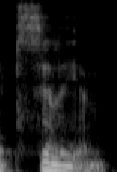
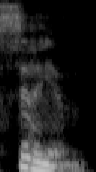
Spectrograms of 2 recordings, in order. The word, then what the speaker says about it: psyllium: Am I pronouncing it correct if I say psyllium or is it a silent P? Okay, never mind. So, are you allowed to So, this is uh I'm told it's a silent piece.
